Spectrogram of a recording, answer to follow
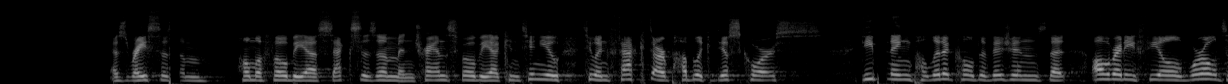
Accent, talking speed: American, 95 wpm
